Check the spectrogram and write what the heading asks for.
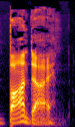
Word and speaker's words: Bondi: We also need to correct the pronunciation of the first color iMac. Thank you to the entire nation of Australia for writing me to tell me that it is Bondi.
